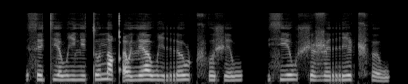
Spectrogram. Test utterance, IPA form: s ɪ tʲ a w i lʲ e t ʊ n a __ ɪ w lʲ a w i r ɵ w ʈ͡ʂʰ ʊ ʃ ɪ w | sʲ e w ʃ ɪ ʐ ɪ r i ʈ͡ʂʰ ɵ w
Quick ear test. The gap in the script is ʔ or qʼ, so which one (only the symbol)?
qʼ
